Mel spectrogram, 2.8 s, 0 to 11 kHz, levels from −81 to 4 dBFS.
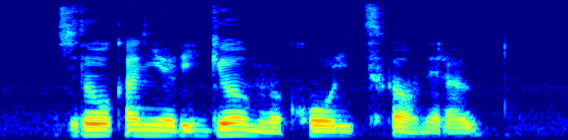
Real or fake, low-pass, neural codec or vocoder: fake; 9.9 kHz; vocoder, 44.1 kHz, 128 mel bands, Pupu-Vocoder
